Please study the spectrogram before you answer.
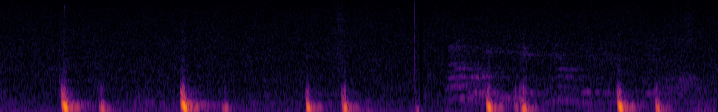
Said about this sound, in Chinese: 佐良娜呢心跳使劲的加快。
